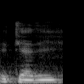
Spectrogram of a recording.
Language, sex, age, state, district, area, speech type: Nepali, male, 30-45, West Bengal, Darjeeling, rural, spontaneous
